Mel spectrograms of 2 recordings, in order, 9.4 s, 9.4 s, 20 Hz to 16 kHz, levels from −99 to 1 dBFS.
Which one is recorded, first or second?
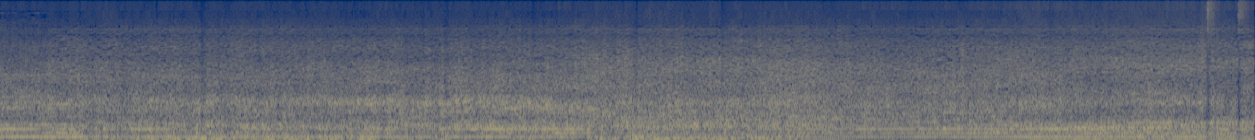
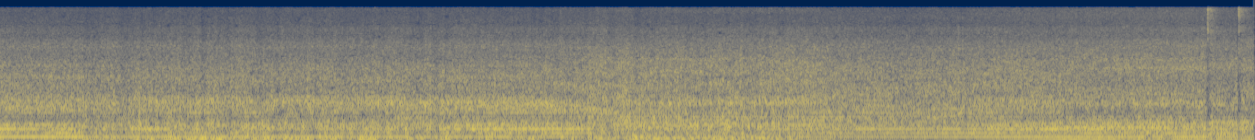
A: second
